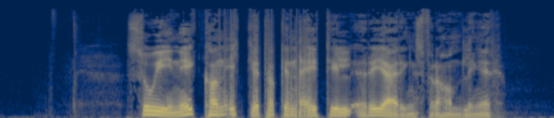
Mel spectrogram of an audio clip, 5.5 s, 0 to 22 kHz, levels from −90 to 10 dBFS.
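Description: From 2.19 to 3.11 s a gritty crackle tears through the speech, built from dozens of tiny silent dropouts with hard edges. This is processor overload crackle: the processor repeatedly missed its buffer deadlines, with gap spacing that fits buffers of about 5 ms.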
